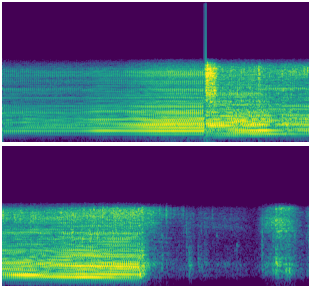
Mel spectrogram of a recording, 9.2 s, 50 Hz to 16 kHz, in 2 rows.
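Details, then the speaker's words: Fresh water pump on a vintage Cruiser 19 ERD trailer after a faulty check valve was replaced with a half-inch SharkBite check valve: steady even drone as the lines purge air and pressurize, then a clean shut-off; normal operation. "right once we got the air out of the lines the system was able to pressurize and voila"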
